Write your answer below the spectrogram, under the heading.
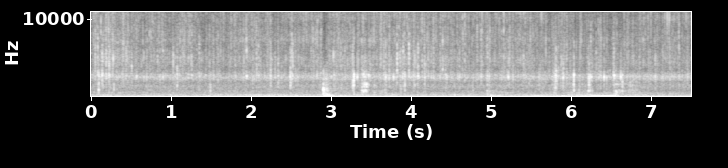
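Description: Carp fillets and butter sizzling in a tin-foil packet on hot campfire coals: a steady hiss sprinkled with small crackles, and a low rumble about six seconds in.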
